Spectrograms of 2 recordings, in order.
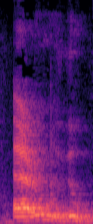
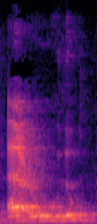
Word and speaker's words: أعوذ: أعوذ، لاحظوا معي، أعوذ وليس أعوذ، أعوذ. الهمزة مرققة، الهمزة مخرجها منين؟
